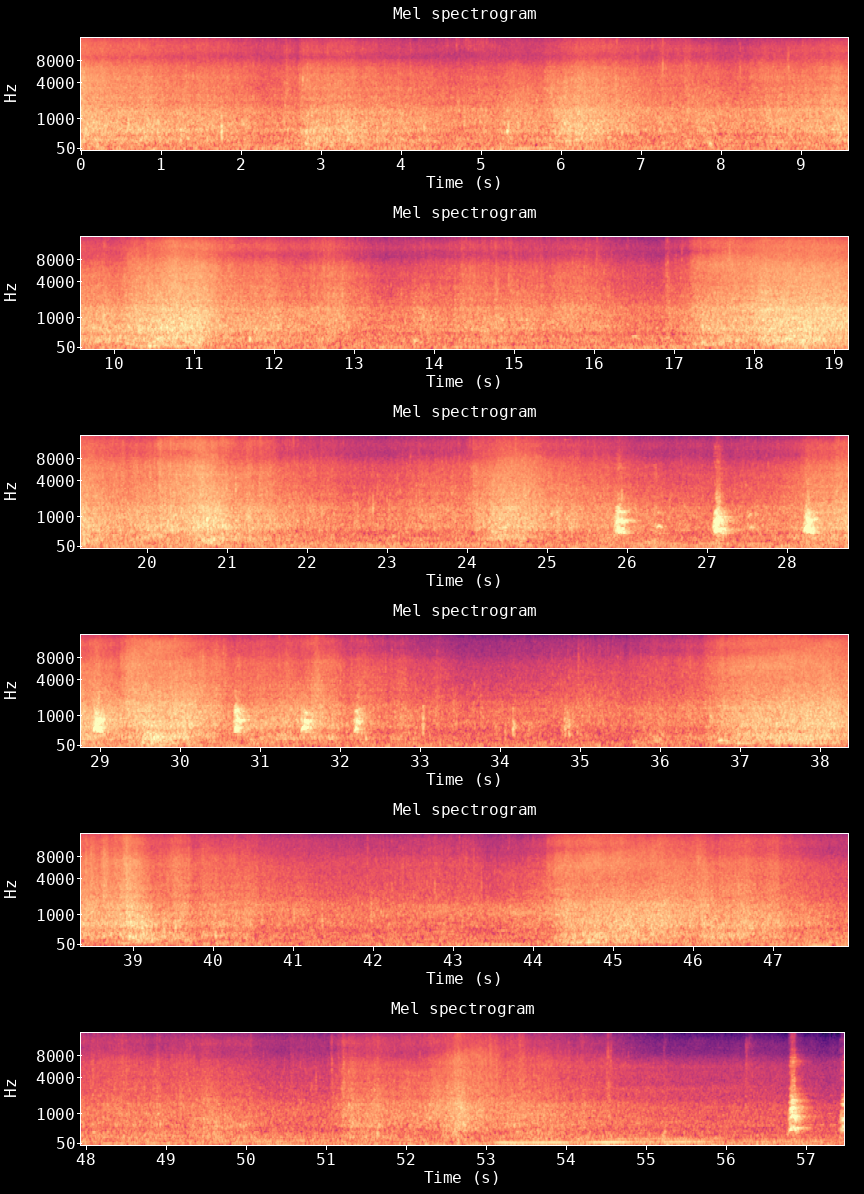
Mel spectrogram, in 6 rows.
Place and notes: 淡水海關碼頭, Tamsui Dist., New Taipei City - At the quayside
At the quayside, Tide
Binaural recordings
Sony PCM D50 + Soundman OKM II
